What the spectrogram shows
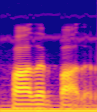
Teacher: So this O is merged with A, like in father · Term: Father, bother, merger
